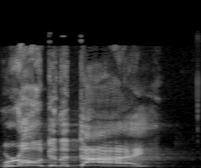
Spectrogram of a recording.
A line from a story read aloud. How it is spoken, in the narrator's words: he heard somebody yell out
